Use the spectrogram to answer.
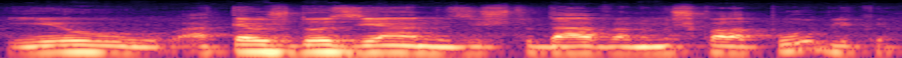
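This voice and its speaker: A man with a Carioca accent speaks at a medium pitch, with audible room echo and noticeable background noise. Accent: carioca (Rio de Janeiro) Portuguese. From Brazil, Rio de Janeiro. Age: 20s. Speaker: scholarship student, master's student. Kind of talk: podcast interview.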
